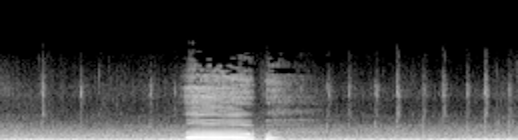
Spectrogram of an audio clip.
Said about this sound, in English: I feel like that's like my fifth yawn.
